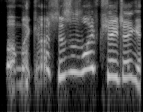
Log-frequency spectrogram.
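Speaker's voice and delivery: very high, strained pretend sob of being overwhelmed; mock teary gushing. Host pictures herself crying in class, hammed-up high tearful gush. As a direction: ham up a tearful gym newbie. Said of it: "one of those being like".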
